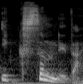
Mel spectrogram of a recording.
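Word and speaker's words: 읽습니다: यहाँ पे इसका जो प्रोनाउंसिएशन होगा वो होगा इक्समनिदा। इसमें ल जो है वो साइलेंट है, इसमें ये जो ल है इसका साउंड नहीं होगा, तो इक्समनिदा पढ़ेंगे इसको, ठीक है।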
